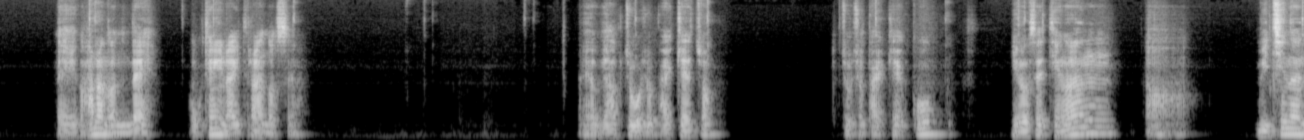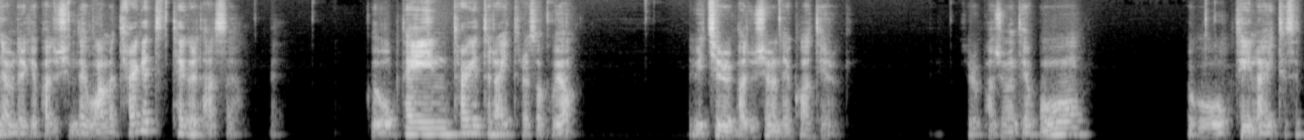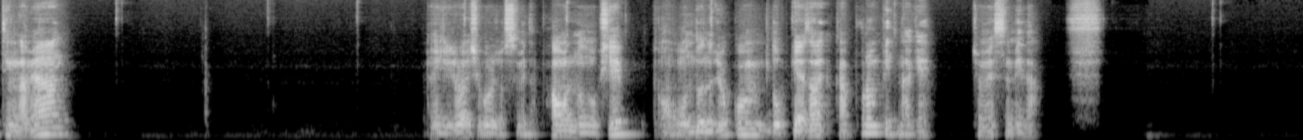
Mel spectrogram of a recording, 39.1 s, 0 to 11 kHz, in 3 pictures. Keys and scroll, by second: 6.2 ctrl+2, 8.2 Escape, 12.8 ctrl+2, 14.0 Escape, 15.4 ctrl+2, 18.8 Escape, 20.6 ctrl+2, 23.8 Escape, 26.4 ctrl+2, 28.2 Escape, 30.4 ctrl+2, 35.2 Escape.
